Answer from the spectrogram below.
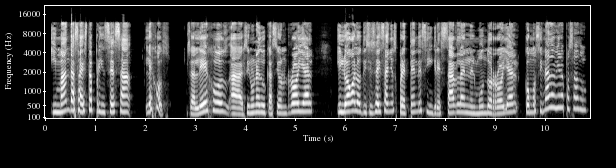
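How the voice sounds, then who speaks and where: A woman with a bright, forceful voice, talking in a casual podcast chat. She speaks in quick bursts and laughs easily. The sound is dry and close. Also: sits high, dry recording. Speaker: podcast co-host.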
